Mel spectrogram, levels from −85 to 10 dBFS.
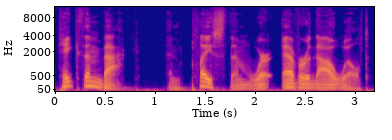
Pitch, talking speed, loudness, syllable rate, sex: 95 Hz, 170 wpm, -20 LUFS, 4.1 syllables/s, male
